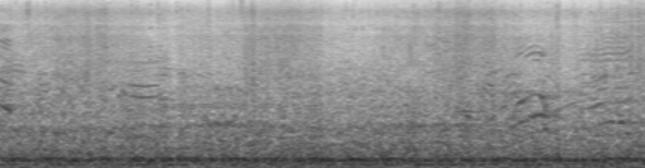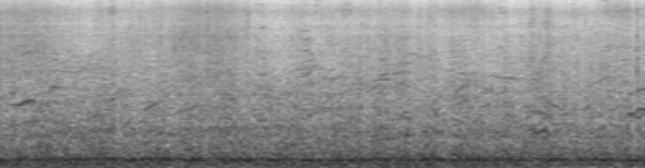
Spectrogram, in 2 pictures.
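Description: Steady outdoor city-square ambience: a constant low hum under a din of distant voices and traffic.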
